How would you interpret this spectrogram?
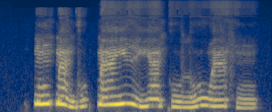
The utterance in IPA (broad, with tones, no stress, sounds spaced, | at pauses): k͡p ũ˦ k͡p ɛ̃˦˨ ɡ u˨˦ k͡p ɛ̃˦ j i˦˨ j ɛ̃˧ k u˨ l u˨˦ w ɛ̃˦ f ũ˧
